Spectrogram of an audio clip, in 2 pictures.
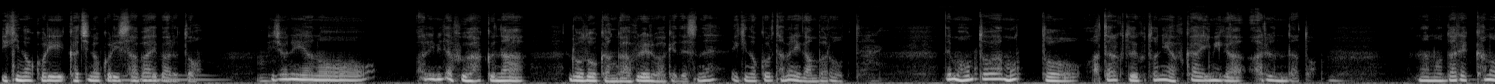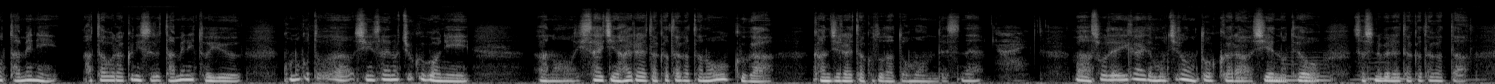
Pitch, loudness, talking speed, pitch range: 180 Hz, -25 LUFS, 345 characters per minute, 165-200 Hz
